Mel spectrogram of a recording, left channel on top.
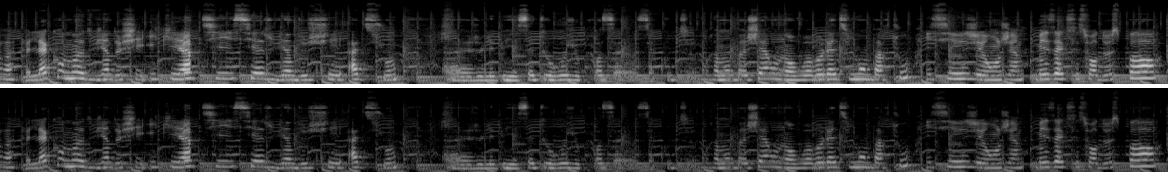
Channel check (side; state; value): right; quieter; 8.7 dB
